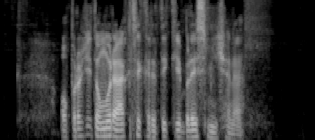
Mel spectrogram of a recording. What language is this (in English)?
Czech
